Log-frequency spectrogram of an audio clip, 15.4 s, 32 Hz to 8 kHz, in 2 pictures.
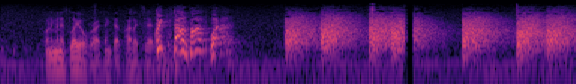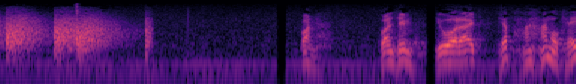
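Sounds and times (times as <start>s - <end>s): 
speech: 0.6s - 3.3s, 11.7s - 12.1s, 12.7s - 15.3s
gunshots between two airfield hangars: 3.8s - 9.8s.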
